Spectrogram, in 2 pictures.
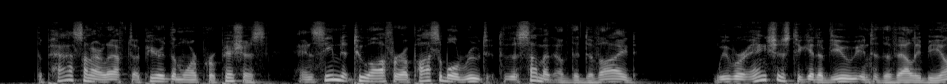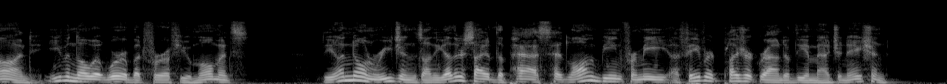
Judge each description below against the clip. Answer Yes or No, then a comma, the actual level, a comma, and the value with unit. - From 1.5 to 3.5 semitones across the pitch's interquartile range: No, wide, 5.5 semitones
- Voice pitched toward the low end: Yes, low, 115 Hz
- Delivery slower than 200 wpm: No, fast, 205 wpm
